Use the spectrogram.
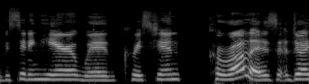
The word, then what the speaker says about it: Keroles: I am so happy to be sitting here with Christian Keroles.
